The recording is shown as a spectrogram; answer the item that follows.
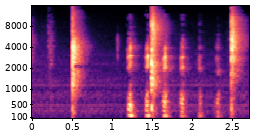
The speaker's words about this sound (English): Traditional slow clap.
